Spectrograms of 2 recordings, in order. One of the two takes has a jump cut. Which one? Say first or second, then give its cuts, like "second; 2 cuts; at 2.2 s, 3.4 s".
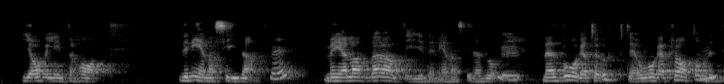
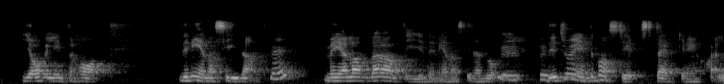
second; 1 cut; at 5.4 s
